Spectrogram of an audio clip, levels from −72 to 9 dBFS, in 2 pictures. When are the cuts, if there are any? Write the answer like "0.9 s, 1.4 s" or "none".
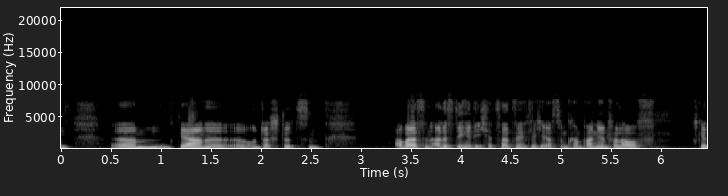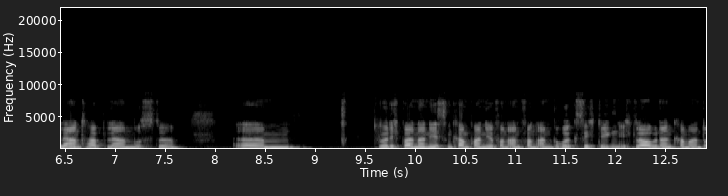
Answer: none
